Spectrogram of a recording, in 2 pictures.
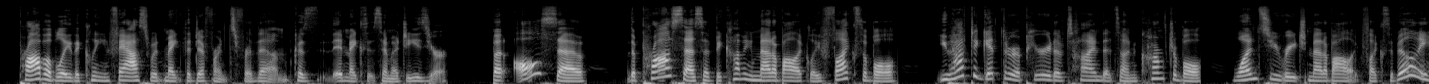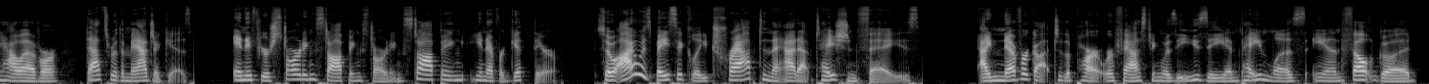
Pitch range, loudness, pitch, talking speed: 155-215 Hz, -23 LUFS, 175 Hz, 170 wpm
